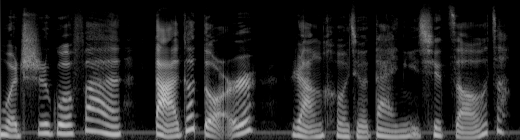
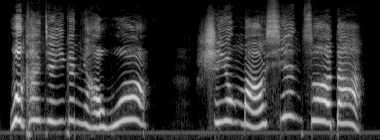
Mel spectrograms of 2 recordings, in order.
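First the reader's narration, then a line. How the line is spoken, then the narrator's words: Child's sudden cry. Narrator (Chinese): 一个孩子猛地叫起来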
